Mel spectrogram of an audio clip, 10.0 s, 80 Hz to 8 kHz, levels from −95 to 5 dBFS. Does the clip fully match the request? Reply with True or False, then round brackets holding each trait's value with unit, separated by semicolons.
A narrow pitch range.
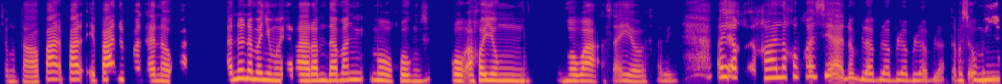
False (3.2 semitones)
